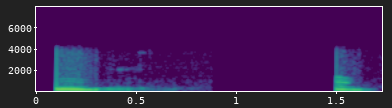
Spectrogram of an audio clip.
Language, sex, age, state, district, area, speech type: Assamese, female, 60+, Assam, Majuli, urban, conversation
